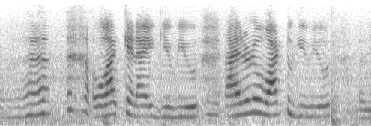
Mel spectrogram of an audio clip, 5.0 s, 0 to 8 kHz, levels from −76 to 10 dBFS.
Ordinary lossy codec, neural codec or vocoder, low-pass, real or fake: none; codec, 16 kHz in and 24 kHz out, 1 kbps, XY-Tokenizer; 7.2 kHz; fake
